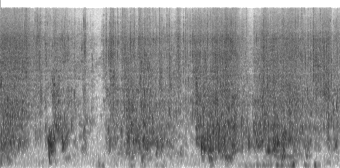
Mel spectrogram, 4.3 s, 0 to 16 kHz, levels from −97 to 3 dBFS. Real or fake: fake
